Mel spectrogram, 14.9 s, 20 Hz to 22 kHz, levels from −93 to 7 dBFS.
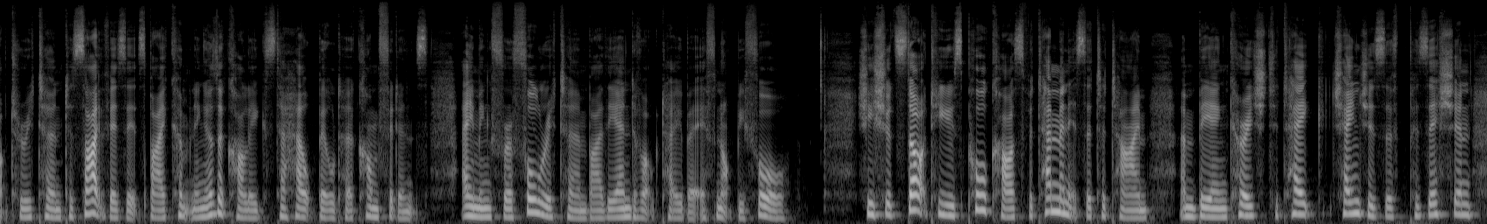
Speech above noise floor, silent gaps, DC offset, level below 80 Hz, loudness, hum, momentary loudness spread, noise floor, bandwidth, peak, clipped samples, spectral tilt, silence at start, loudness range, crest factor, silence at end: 24 dB; none; under 0.1%; -70 dBFS; -33 LUFS; none; 10 LU; -57 dBFS; over 20 kHz; -10 dBFS; under 0.1%; -5 dB/octave; 0 s; 4 LU; 24 dB; 0 s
